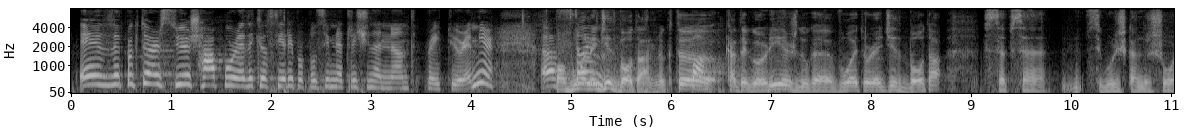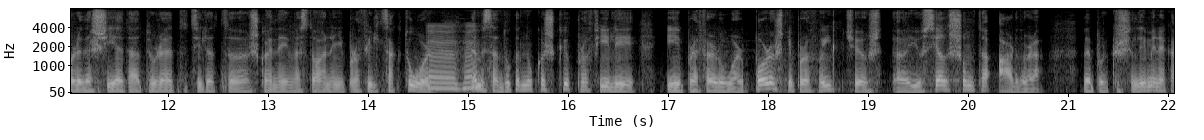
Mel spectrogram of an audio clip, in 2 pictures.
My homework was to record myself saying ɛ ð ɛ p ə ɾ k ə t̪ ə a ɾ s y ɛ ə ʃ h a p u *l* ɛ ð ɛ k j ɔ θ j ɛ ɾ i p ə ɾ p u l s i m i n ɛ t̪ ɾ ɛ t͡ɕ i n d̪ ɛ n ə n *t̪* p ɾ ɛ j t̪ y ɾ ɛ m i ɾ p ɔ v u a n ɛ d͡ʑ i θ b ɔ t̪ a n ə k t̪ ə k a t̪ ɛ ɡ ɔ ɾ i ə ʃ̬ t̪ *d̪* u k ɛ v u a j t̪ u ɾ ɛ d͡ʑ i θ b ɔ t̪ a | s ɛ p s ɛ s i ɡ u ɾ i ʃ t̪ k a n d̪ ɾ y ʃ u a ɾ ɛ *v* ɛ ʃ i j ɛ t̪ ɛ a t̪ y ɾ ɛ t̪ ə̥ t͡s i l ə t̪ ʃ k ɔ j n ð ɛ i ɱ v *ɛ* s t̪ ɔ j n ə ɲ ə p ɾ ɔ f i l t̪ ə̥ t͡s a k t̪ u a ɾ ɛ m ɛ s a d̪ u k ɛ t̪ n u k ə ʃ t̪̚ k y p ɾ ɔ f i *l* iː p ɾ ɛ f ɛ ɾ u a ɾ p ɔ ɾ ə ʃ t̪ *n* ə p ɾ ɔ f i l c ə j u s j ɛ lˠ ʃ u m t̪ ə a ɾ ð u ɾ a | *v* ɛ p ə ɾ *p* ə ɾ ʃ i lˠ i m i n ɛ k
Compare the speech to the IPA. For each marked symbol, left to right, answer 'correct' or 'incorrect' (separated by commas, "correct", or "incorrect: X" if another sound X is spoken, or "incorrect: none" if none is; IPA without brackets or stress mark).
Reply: incorrect: ɾ, correct, correct, incorrect: ð, correct, correct, incorrect: ɲ, incorrect: ð, incorrect: k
